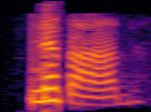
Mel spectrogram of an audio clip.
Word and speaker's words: Navvab: Jill, one of the things that, and I don't want to butcher your name, Navvab? – Navvab. – Navvab. Okay.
